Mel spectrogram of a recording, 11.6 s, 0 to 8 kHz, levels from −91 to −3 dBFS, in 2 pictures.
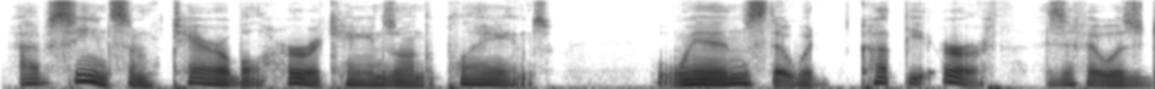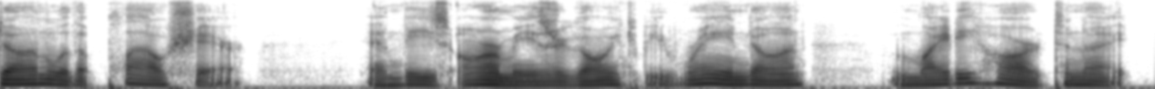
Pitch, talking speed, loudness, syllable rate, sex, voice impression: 100 Hz, 180 wpm, -22 LUFS, 5.1 syllables/s, male, very masculine, middle-aged, thick, slightly relaxed, powerful, dark, soft, muffled, fluent, slightly raspy, cool, very intellectual, slightly refreshing, sincere, very calm, mature, very friendly, very reassuring, very unique, slightly elegant, wild, sweet, slightly lively, kind, very modest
